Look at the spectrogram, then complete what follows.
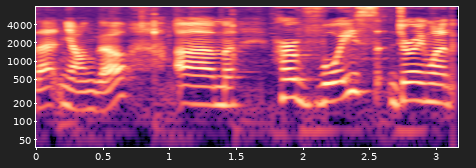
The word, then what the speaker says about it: Nyong'o: I didn't know how to pronounce that. Nyong'o.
